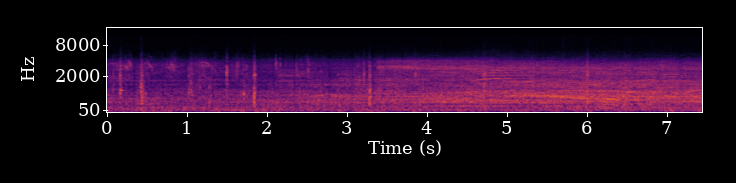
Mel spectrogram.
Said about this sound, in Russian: Люди, проезжающие на мотоцикле, кричат «Прабхупада». Здесь, в Дели, люди с большим уважением относятся сейчас к Шриле Прабхупаде.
